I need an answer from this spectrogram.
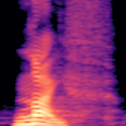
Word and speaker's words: knife: a couple of examples knife knife as we could see here as we could see over here the letter K is not pronounced we do not pronounce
